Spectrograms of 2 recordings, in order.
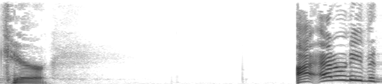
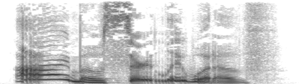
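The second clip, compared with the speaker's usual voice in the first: ordinary talk, nothing marked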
